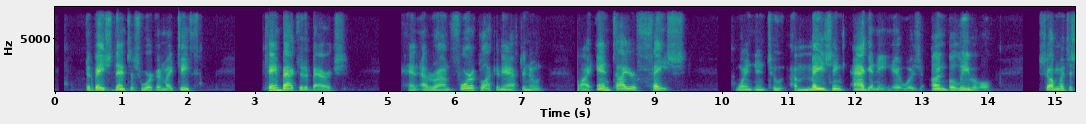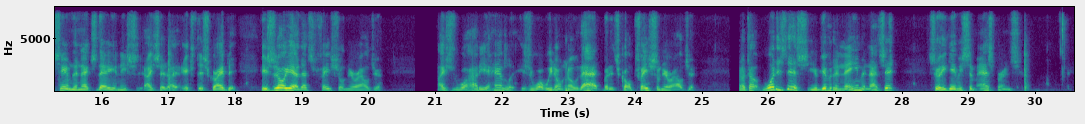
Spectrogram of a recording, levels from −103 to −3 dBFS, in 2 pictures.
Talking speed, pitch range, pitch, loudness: 180 wpm, 120-160 Hz, 135 Hz, -27 LUFS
